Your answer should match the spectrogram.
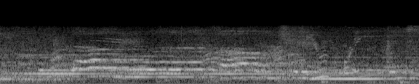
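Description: Music with children singing a melody.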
